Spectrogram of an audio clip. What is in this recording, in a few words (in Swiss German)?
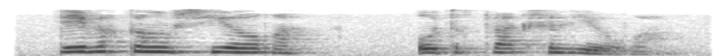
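"iwwergangsjohre", Alsatian; medecine; ménopause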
